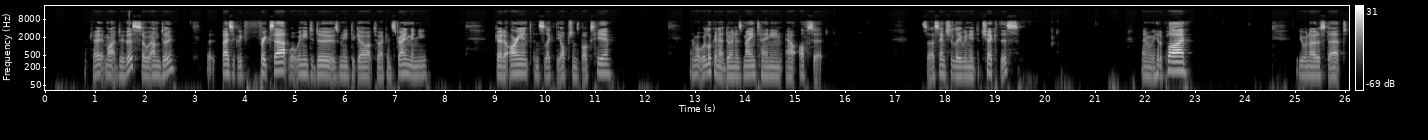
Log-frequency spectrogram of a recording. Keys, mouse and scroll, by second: 2.1 ctrl+z, 7.4 click, 10.4 click, 15.5 ctrl+2, 20.1 `, 20.9 click, 25.7 alt+right click.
